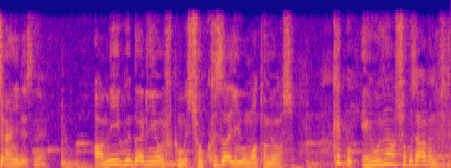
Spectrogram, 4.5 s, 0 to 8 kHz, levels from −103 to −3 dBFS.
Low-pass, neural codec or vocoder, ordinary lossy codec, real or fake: 7.2 kHz; codec, 16 kHz, 4 kbps, FunCodec, trained on LibriTTS, 50 frames a second; none; fake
